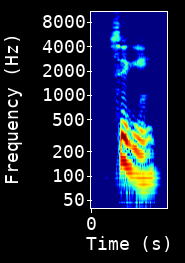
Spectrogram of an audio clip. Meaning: A cigarette
- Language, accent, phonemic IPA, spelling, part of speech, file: English, Australia, /ˈsɪɡi/, ciggy, noun, En-au-ciggy.ogg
